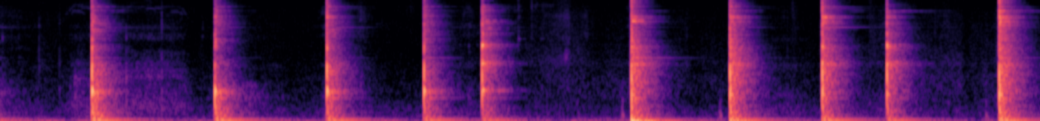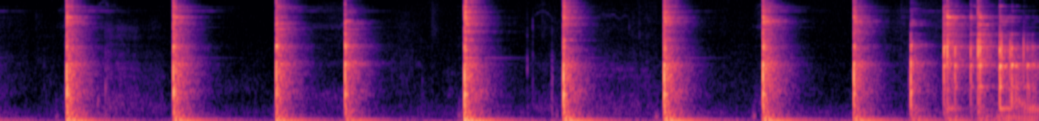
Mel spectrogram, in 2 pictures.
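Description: A heritage blacksmith hammers a point onto hot metal at the Ulster Folk Museum, with a steady run of about two dozen sharp, ringing hammer blows close by, evenly paced with brief pauses and a quick flurry at the end.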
